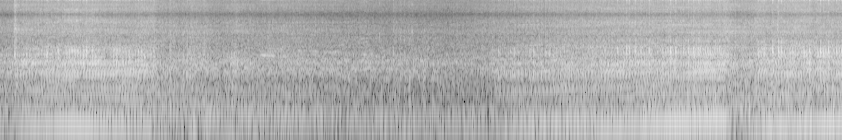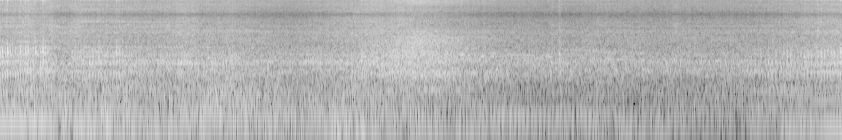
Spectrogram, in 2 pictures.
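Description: A motorcycle engine hums and revs up and down close by.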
